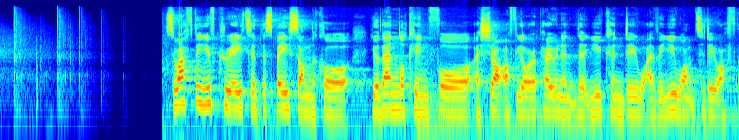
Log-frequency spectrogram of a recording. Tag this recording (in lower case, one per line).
playing squash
